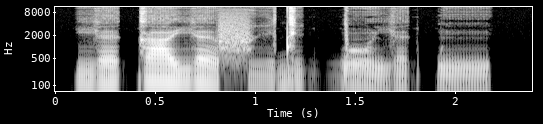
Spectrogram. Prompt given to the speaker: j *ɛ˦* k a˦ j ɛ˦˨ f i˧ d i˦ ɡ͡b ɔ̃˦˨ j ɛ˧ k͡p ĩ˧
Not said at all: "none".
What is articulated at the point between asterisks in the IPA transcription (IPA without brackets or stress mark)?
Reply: ɛ˧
